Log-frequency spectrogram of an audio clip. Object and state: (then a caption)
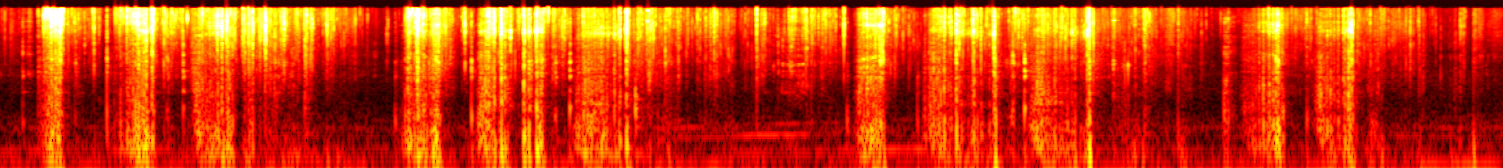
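Dry bar soap being shaved. A small metal blade shaves and scrapes curls off a hand-sized, dry bar of soap with a green painted coating and white interior, held in one hand over a pile of soap shavings. Repeated crisp, tearing scrapes and crumbly crunches come in short bursts with bright, dry edges, separated by brief quiet gaps and a low background hum.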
